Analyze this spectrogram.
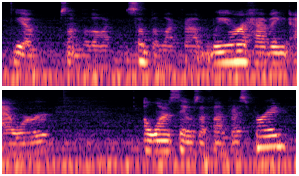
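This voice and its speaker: Fairly quick speech from a woman, with audible room echo. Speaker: vlogger sharing personal experience. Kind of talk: personal testimony. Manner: stuttering, halting.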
